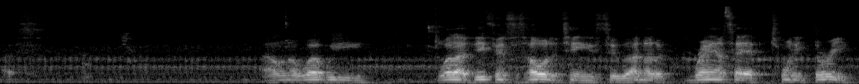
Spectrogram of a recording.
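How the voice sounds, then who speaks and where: Laid-back male podcast co-host, lowish voice, roomy echo with faint hiss. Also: little pitch movement, dark tone. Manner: laid-back, drawn-out, trails off with "man". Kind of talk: casual sports chat.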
